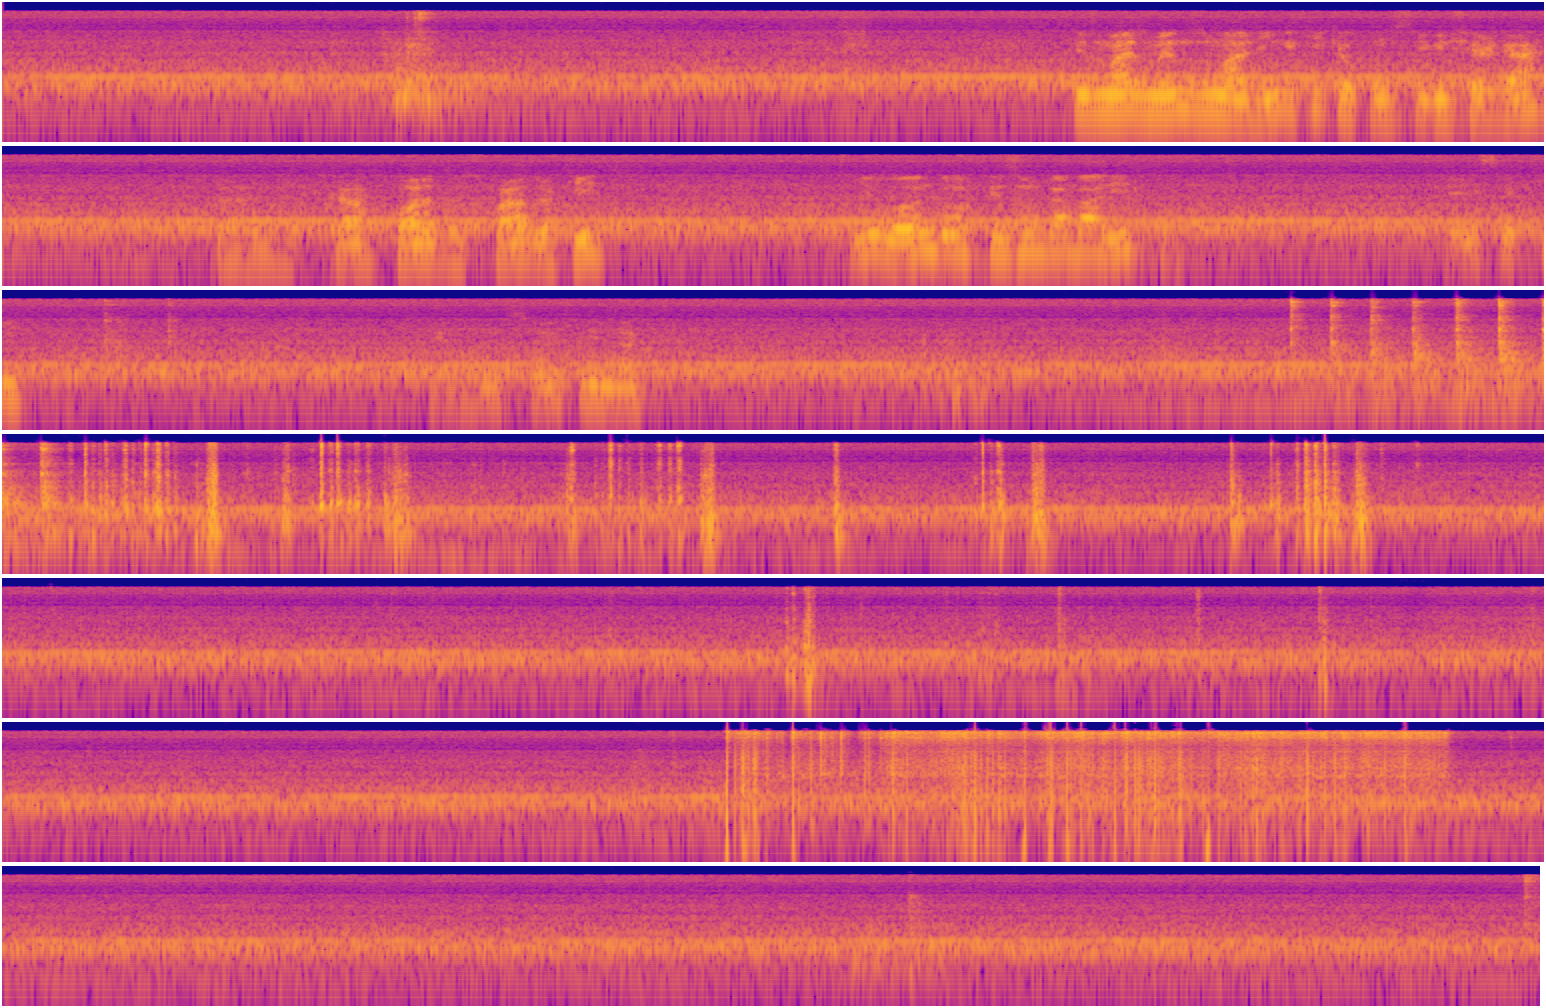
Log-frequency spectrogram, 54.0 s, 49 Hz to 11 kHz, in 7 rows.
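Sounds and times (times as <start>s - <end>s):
steady hum: 0.0s - 49.0s
welder crackling tacks: 42.2s - 45.8s
welder sizzling: 42.2s - 45.9s.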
